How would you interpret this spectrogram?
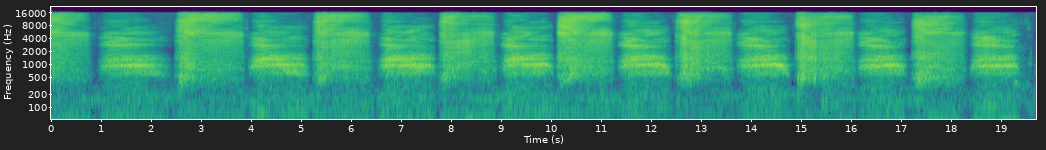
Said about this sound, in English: Third round, we're going to do breathing through the mouth, open mouth breathing, inhale and exhalation. So let's start the breathing with the mouth and breathing as if you're sucking the juice of life through your mouth.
